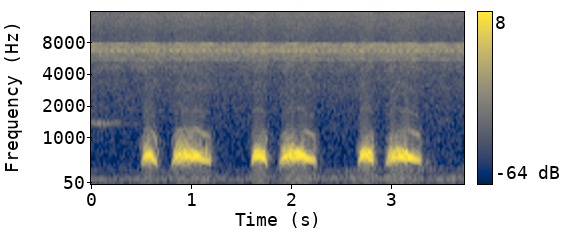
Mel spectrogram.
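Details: Spotted dove decoy bird for ground luring, cooing three phrases, each a short note followed by a fuller, longer falling coo, spaced about one second apart over a faint high electrical whine.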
